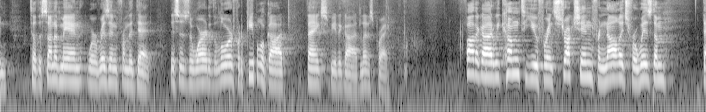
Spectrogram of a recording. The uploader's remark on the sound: Recorded at Hudson UMC on February 11, 2024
